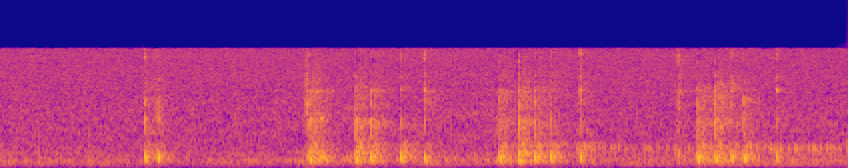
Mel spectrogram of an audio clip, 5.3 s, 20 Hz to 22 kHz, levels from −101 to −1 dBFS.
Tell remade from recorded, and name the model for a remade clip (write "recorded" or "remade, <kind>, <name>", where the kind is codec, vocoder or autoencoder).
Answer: recorded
